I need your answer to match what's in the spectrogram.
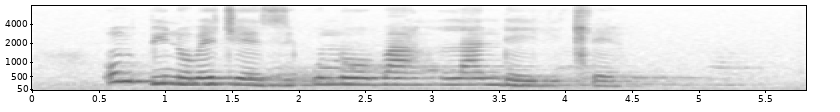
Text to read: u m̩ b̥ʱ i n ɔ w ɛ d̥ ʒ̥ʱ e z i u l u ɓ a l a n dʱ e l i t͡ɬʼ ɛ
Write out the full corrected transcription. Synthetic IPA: u m̩ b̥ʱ i n ɔ w ɛ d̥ ʒ̥ʱ e z i u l ɔ ɓ a l a n dʱ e l i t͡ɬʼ ɛ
